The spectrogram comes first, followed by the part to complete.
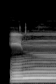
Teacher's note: نون کے اوپر تشدید ہے، غنہ ہوگا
